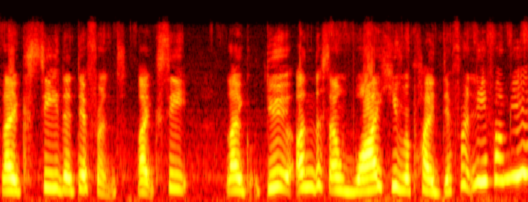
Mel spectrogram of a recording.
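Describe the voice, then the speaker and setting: Lively intonation and a British accent come through at a moderate pace. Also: woman. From Britain. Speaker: livestreamer teaching English. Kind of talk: casual chat. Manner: hesitant, many fillers.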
